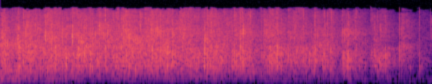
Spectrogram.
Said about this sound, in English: I appreciate the five people who clapped.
